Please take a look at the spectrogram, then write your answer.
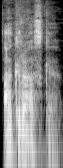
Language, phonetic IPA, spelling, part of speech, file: Russian, [ɐˈkraskə], окраска, noun, Ru-окраска.ogg
- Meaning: 1. colouring/coloring, painting, dyeing 2. colouring/coloring, colouration/coloration, colour/color 3. tinge, tint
